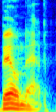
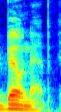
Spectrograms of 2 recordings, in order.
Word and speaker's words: Belknap: So that K is silent. His Detective Belknap, or Investigator Belknap.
